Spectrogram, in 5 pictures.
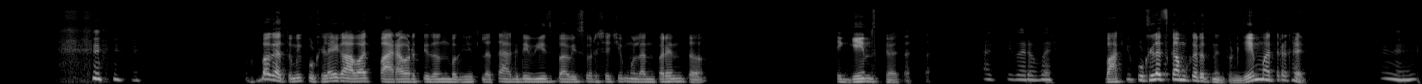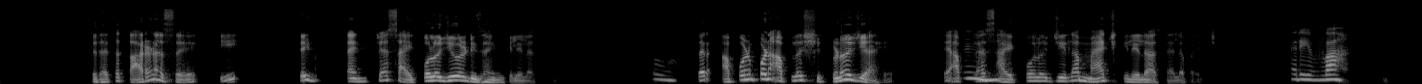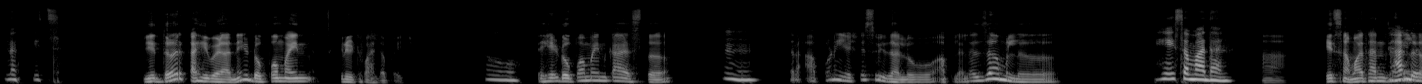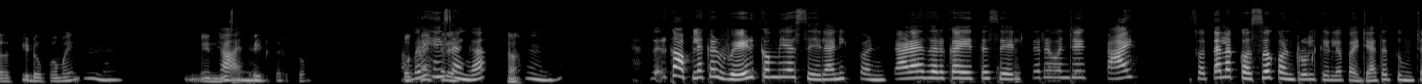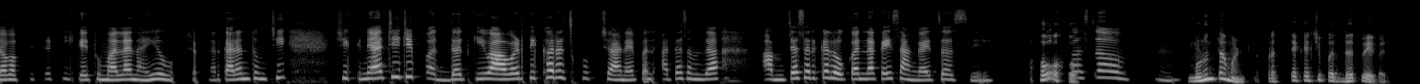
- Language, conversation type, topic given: Marathi, podcast, स्वतःच्या जोरावर एखादी नवीन गोष्ट शिकायला तुम्ही सुरुवात कशी करता?
- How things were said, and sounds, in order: chuckle; other noise; tapping; in English: "सायकोलॉजीवर"; in English: "डोपामिन सिक्रेट"; in English: "डोपामिन"; in English: "डोपामिन"; in English: "सिक्रेट"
